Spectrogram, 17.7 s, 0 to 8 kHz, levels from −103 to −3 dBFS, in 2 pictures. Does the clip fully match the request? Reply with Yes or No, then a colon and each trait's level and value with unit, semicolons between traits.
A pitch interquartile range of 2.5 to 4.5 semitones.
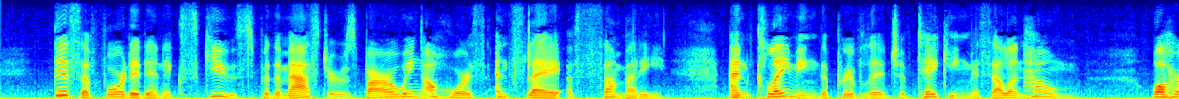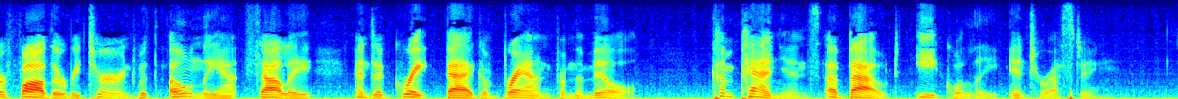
No: average, 5.3 semitones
